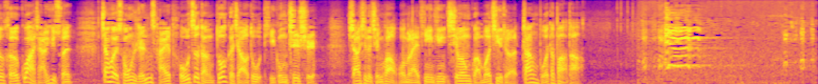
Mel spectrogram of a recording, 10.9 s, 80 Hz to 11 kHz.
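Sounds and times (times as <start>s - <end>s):
speech: 0.0s - 7.9s
hens clucking in a distant farmyard in a mountain village: 8.5s - 9.5s, 10.5s - 10.9s.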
